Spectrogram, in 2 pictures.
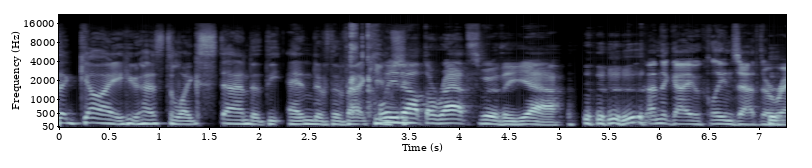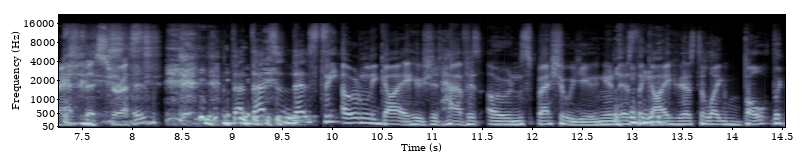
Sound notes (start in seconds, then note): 3.4 TASTY beer can snap; 5.1 laughter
